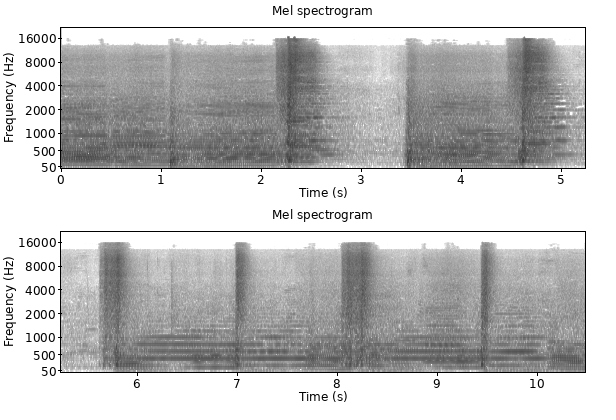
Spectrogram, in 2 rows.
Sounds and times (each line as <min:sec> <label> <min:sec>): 0:00.0 brass band 0:10.4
